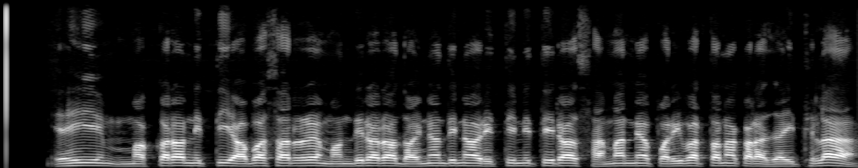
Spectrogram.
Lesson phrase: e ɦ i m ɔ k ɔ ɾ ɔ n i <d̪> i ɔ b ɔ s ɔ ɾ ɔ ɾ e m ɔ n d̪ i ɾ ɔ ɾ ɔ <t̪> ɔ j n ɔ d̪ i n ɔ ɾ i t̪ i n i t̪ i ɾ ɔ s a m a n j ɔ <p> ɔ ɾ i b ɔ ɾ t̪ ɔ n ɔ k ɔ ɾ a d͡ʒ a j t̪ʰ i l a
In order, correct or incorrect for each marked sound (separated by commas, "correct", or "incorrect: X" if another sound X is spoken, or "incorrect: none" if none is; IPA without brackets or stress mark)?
incorrect: t̪, incorrect: d̪, correct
